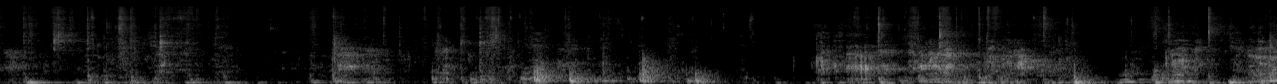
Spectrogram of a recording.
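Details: Weimaraner puppy pestering a patient adult Weimaraner; rough, low grumbling growls and scuffling noises rise and fall continuously, with busy broadband bursts throughout and a brief lull near eight seconds.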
